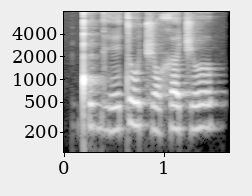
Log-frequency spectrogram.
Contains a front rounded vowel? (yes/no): yes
